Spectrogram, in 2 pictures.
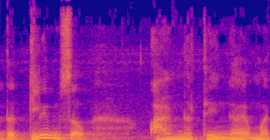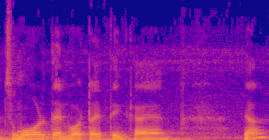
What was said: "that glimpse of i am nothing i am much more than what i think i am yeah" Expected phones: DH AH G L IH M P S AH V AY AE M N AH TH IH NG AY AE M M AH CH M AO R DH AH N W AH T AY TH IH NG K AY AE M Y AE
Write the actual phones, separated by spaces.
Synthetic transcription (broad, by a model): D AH G L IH M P S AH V AY M N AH T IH NG AY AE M M AH CH M AO R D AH N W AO T AY T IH NG K AY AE M Y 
